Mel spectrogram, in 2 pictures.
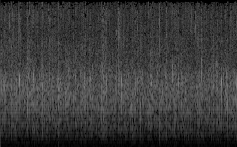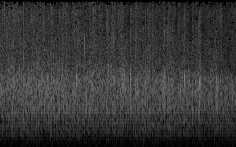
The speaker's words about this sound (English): if we have any veterans here, anyone who has served in any of the armed forces, could you just stand up for a moment? We'd love to recognize you. Let's give applause to them.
